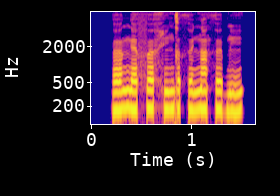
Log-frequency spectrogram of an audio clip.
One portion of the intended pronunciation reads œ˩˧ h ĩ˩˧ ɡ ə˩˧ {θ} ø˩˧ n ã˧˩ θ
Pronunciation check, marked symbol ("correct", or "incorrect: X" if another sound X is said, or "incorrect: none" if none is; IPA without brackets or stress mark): correct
